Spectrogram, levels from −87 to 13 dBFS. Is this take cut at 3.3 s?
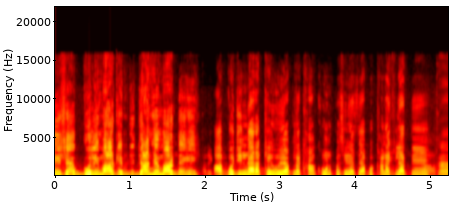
no; 1 cut; at 2.0 s

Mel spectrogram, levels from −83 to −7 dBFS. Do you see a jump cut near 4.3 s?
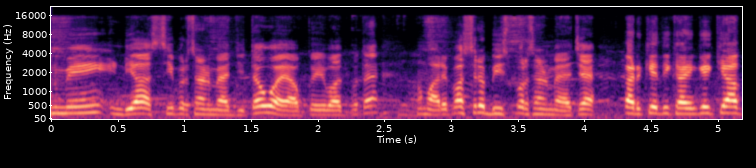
yes; 1 cut; at 4.3 s

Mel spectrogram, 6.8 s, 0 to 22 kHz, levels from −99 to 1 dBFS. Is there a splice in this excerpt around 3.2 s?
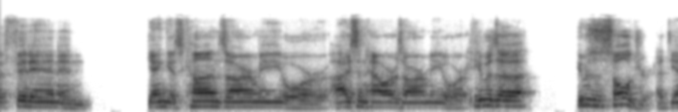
yes; 2 cuts; at 3.2 s, 4.7 s

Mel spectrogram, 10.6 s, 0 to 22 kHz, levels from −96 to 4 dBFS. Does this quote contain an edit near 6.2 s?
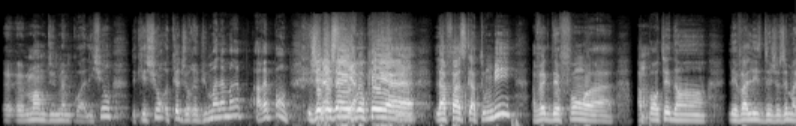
no; 1 cut; at 4.0 s

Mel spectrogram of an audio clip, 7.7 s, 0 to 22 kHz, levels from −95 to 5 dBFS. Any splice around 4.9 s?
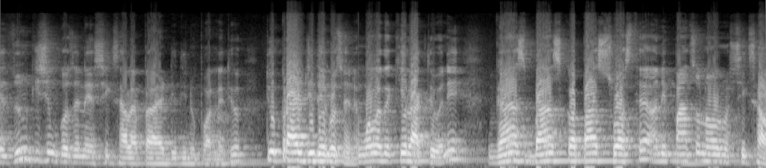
no; 1 cut; at 3.6 s

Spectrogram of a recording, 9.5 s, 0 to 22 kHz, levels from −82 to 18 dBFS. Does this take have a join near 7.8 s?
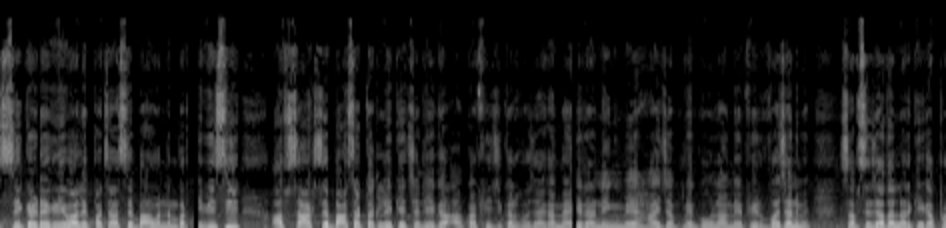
no; 2 cuts; at 1.9 s, 5.7 s

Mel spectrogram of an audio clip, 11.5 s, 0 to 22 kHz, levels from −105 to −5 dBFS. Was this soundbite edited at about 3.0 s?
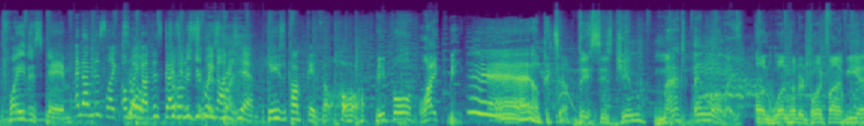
no; 2 cuts; at 7.7 s, 9.9 s

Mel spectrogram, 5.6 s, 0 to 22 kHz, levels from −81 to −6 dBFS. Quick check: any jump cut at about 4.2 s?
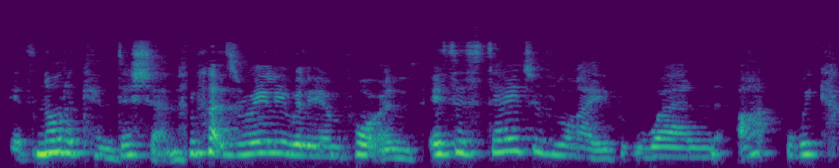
no; 2 cuts; at 1.3 s, 2.7 s

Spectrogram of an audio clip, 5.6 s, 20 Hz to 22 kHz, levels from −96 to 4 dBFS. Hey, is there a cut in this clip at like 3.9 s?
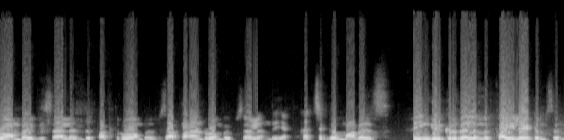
yes; 1 cut; at 3.9 s

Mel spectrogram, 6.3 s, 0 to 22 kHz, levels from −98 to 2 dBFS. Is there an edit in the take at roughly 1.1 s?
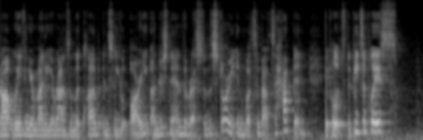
no; 1 cut; at 4.9 s

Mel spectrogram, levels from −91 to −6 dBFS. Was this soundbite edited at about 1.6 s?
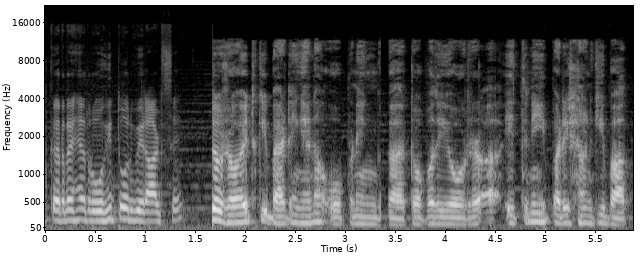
yes; 1 cut; at 1.6 s

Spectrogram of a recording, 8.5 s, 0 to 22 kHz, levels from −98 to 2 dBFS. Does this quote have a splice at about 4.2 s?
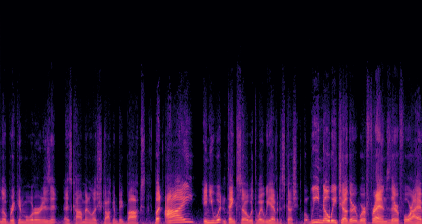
no; 1 cut; at 2.9 s

